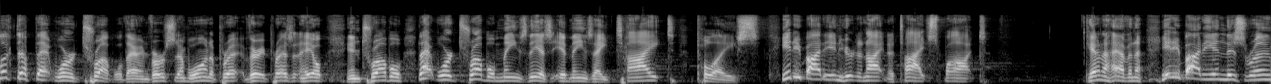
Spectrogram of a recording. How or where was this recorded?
large echoing room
